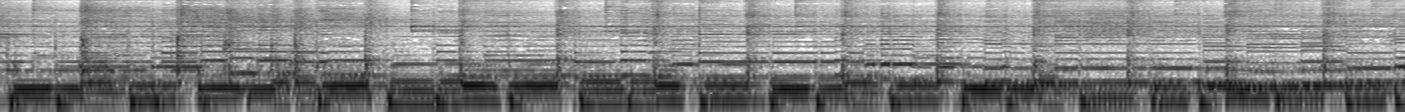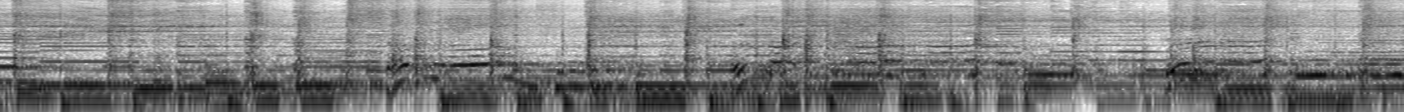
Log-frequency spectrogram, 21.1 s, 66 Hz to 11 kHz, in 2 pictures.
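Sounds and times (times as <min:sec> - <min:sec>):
band playing guitar bass and drums: 0:00.0 - 0:21.0
person singing: 0:13.3 - 0:21.0.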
